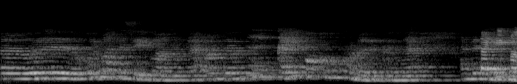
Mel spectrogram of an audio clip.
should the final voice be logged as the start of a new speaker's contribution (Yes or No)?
No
